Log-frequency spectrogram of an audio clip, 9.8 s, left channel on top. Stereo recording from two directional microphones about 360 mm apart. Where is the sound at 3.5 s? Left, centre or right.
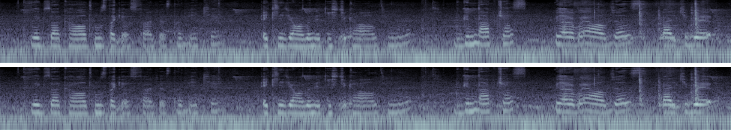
Centre.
